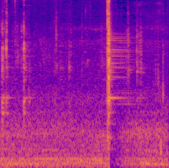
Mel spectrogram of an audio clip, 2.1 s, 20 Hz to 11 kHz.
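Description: Small metal parts clinking as the clutch cable's end is worked free of the clutch lever on a Puch e50 moped engine: faint ticks, then one sharp clink with a short ring about one and a half seconds in, over a low steady hum.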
